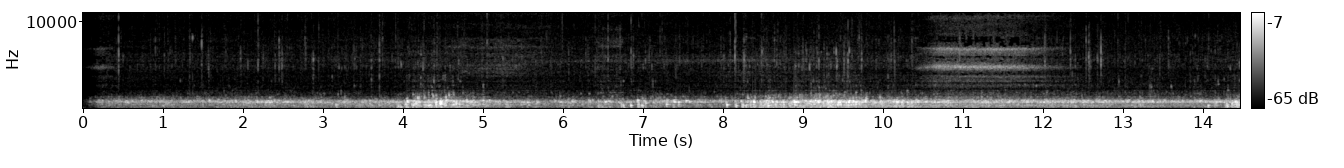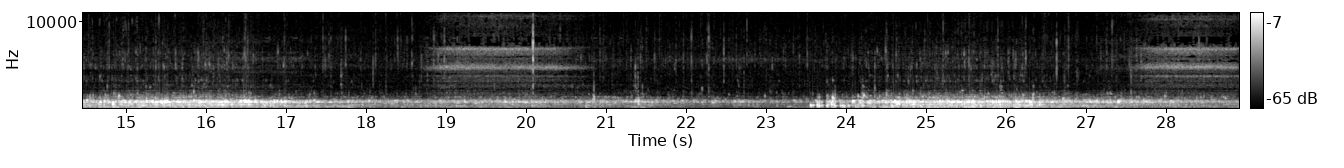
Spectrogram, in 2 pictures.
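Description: Scuba diver breathing through a regulator underwater: a short, high hiss on each inhale, then a longer gurgling rush of exhaled bubbles, about one breath every nine seconds.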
